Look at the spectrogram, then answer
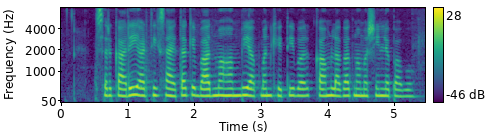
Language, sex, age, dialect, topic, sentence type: Chhattisgarhi, female, 18-24, Eastern, agriculture, question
